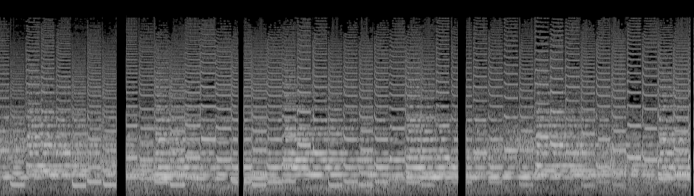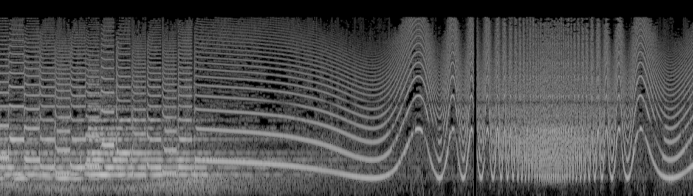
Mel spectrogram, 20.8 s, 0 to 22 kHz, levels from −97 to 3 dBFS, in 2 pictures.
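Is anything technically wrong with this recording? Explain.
Yes. The sound drops out five times, in a pattern that points to a Bluetooth stall. The gaps start at 1.75 s (150 ms), 3.58 s (88 ms), 6.87 s (126 ms), 10.36 s (55 ms) and 17.52 s (51 ms). Each time, the audio cuts cleanly to silence and then resumes. The likely cause is radio interference delaying packets, so the headphones' buffer empties and playback halts until the retransmitted data arrives.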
